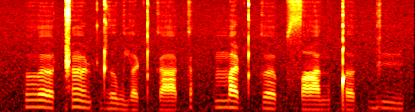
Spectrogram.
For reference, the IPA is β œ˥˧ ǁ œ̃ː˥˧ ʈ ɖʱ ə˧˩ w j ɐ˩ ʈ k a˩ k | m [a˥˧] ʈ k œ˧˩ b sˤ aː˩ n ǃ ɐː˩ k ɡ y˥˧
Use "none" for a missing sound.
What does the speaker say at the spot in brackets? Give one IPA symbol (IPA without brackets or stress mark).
a˥˧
